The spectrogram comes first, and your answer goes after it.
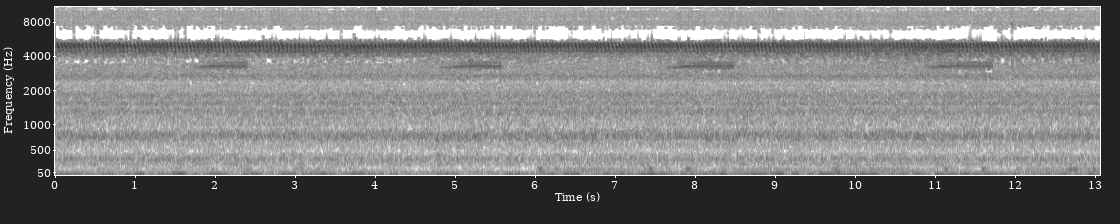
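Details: Continuous high-pitched cricket trilling from inside a bearded dragon's vivarium, home of Diego, over background habitat sounds. Short whistled notes recur roughly every three seconds above the unbroken buzz.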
